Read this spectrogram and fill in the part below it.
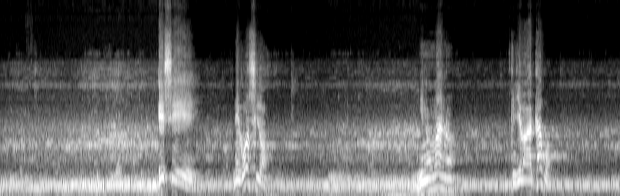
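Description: An older man speaks calmly into a microphone through loudspeakers outdoors.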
